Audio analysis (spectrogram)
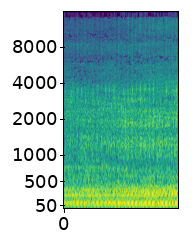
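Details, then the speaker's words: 2009 Yamaha Zuma scooter after a carburetor clean for a no-start, warming up: steady, even single-cylinder putter with regular beat, no misses or knocks. Normal idle. "can't get much easier it's running good it's gonna take for a little test ride I'm going to warm up one's perfect smooth love it"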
